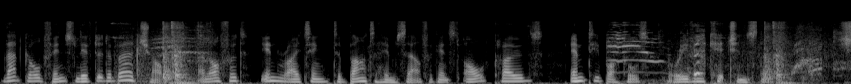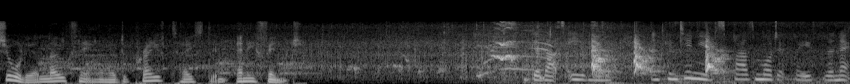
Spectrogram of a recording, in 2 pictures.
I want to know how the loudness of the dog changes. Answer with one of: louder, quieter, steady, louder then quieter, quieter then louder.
louder.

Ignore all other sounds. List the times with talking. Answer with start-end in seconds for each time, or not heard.
0.0-11.6, 13.8-16.9.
